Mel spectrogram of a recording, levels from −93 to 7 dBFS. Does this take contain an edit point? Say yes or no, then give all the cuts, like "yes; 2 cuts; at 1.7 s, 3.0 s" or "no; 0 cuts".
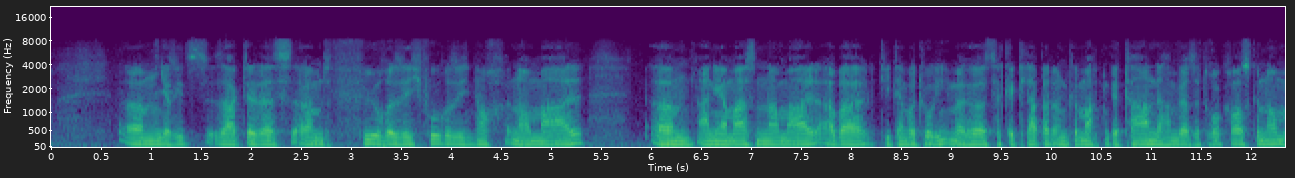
yes; 1 cut; at 2.8 s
